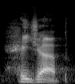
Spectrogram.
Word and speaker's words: hijab: in hotel or but this is an Arabic word. So we Muslims we have to say hijab.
